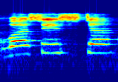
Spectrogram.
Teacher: వశిష్ట ఇక్కడ మహాప్రాణం లేదు కాబట్టి లైట్ గా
